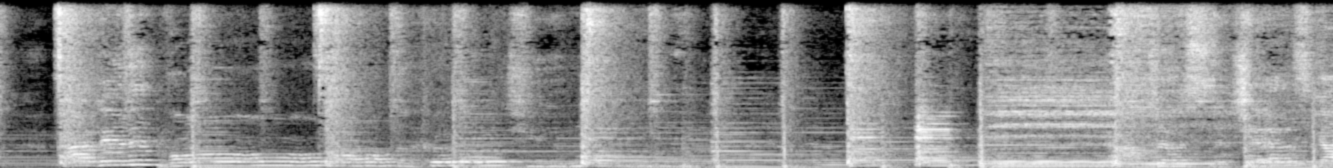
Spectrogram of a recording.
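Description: Live band playing a slow soul ballad: electric guitar, keyboards, bass and drums, with a male voice singing. There is a short break right at the start before the band comes back in.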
